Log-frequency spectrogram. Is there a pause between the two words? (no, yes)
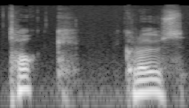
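yes. There is a short pause between the words. The named person is thanked directly. "som er rett etter det"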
